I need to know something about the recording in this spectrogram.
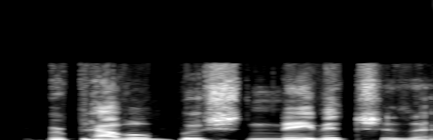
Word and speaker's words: Buchnevich: Fridge said for Pavel Bushnevich, is that how you say his name is? Yeah. Buchnevich.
